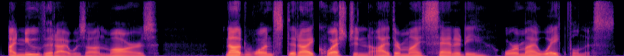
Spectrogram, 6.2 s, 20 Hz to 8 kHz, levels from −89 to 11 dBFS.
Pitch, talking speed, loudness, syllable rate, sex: 120 Hz, 175 wpm, -21 LUFS, 4.8 syllables/s, male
